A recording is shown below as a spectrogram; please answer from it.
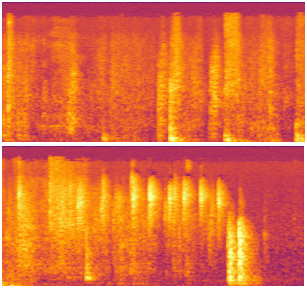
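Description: Faint clicks and clacks of casino chips being stacked back into a chip rack, with a quick run of clicks about four seconds in and a louder clack near the end.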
